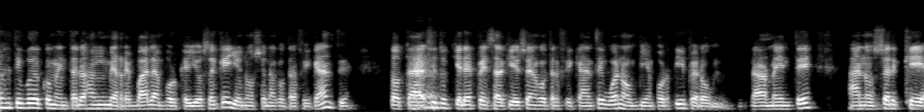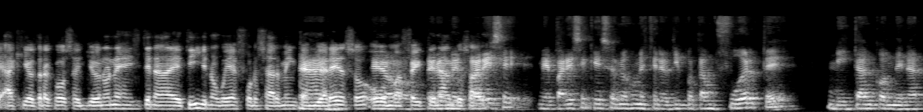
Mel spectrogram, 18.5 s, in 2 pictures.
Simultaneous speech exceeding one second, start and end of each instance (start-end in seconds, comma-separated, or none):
12.2-14.3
